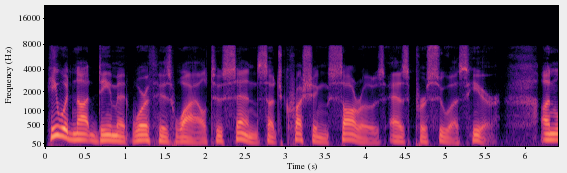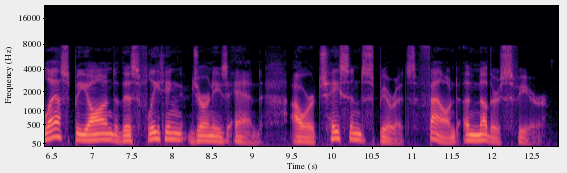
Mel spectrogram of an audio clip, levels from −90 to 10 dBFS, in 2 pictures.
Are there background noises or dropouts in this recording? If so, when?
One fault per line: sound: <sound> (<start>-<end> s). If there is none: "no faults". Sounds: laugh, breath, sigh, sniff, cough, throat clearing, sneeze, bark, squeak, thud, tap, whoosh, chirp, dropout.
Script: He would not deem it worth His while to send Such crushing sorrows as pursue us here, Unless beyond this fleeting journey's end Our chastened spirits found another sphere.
no faults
